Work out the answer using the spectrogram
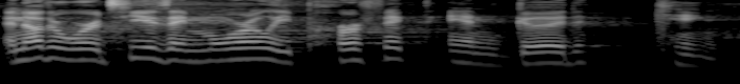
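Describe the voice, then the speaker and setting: A man preaching a sermon and reading scripture slowly and earnestly, his phrase endings dropping soft and quiet. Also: a little high, long reverb tail. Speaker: pastor.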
